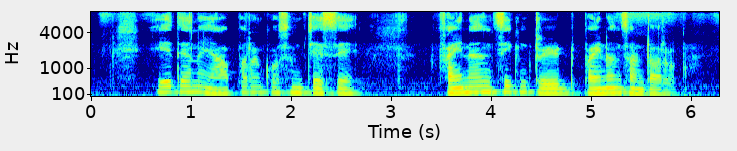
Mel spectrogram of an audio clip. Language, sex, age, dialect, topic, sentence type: Telugu, male, 18-24, Central/Coastal, banking, statement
